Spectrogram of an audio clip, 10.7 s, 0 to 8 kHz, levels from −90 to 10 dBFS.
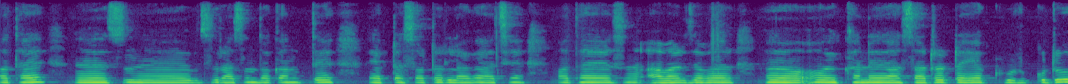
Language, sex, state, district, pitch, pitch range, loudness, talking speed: Bengali, female, West Bengal, Jalpaiguri, 200 Hz, 195-205 Hz, -15 LUFS, 100 wpm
